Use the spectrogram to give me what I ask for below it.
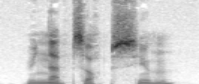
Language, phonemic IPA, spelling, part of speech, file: French, /ap.sɔʁp.sjɔ̃/, absorption, noun, Fr-absorption.ogg
- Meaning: absorption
